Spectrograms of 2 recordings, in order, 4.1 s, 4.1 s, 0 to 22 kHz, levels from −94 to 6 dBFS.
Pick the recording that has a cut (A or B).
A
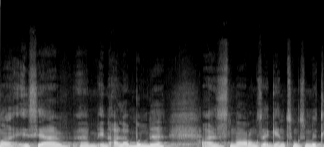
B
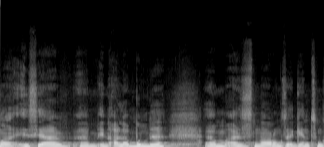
A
